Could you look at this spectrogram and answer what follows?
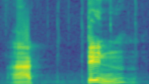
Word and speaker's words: actin: remember which is which at-tin is thin then the other one is thick and myosin stick so actin rhymes with thin okay that's how you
